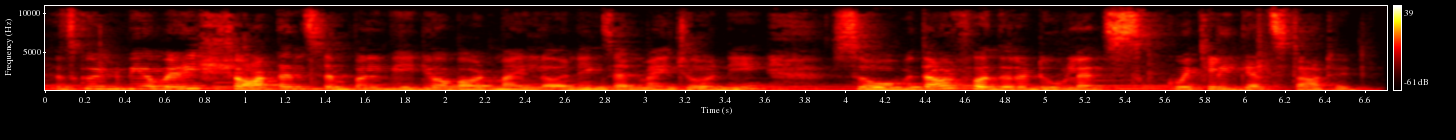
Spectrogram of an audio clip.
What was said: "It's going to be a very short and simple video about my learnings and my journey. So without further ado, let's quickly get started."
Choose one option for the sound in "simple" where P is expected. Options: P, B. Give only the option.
P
